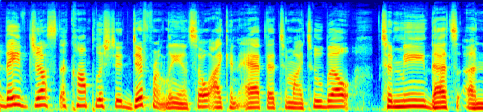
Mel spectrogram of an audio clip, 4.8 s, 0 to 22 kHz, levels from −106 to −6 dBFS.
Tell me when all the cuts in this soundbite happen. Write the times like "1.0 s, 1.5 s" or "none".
3.6 s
